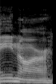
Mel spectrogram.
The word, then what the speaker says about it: Einar: Einar, that's how they say it.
